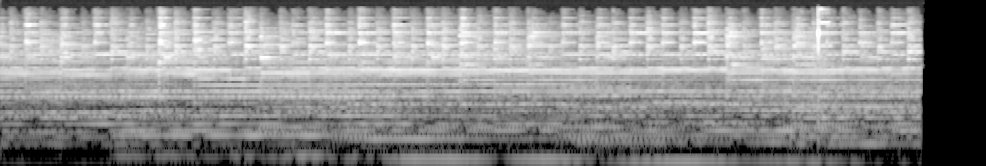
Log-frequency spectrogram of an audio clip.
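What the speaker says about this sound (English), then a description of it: "These bells are pissing me off." Bells in the video game Gray Dawn ring continuously in a dense, overlapping clangor, a steady resonant peal that cuts off abruptly near the end.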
